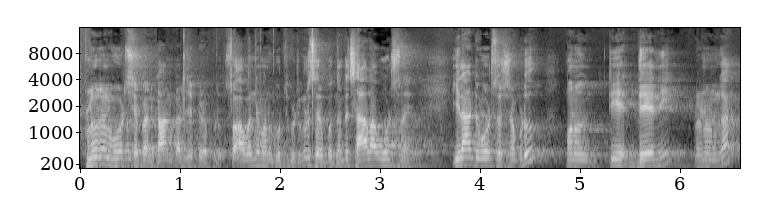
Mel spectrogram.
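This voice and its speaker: A man with a slightly high voice teaches grammar. He says each term slowly and often stops to ask the class a question. The room around him is echoey, with a long hall-like tail. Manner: repeats key words slowly, asks the class questions. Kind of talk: grammar lesson.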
